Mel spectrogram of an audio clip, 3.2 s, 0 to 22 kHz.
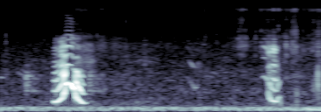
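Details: Grey francolin, known locally as teetar, recorded in India in 2023: one loud, rough, rising-and-falling note, a faint short note, then a softer wavering note near the end, with constant low background hum.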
